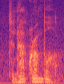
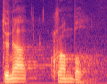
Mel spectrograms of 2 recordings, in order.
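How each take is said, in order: First: Much softer gentle repeat; quiet repeat. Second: Said in the usual way. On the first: Pretend. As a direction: say it again, softly. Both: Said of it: "And Jesus said to them".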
